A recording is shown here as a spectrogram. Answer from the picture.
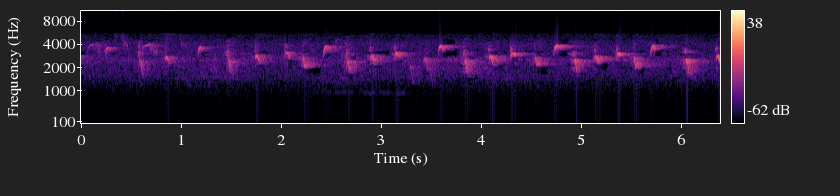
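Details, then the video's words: Recorded on foot along Uguisu Road by Mount Yakushi on Suo-Oshima, Japan, with an OLYMPUS Voice-Trek V-82, a Japanese bush warbler repeats sharp, buzzy chattering notes in a fast, steady series lasting over six seconds, growing slightly louder. "Cya's original sound ウグイス"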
